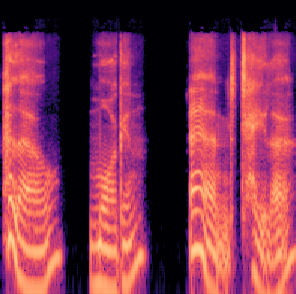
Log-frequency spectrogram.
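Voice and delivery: "hello" drawn out slowly in a character voice. Greeting Morgan and Taylor on request in Lady D's voice. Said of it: "say hello to Morgan and Taylor in Lady D's voice".

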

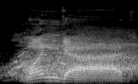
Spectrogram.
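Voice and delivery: really loud, shouted proclamation.

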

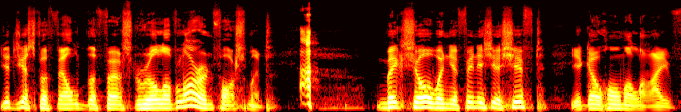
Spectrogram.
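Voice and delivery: put-on Scottish accent. Performing a movie quote so the other person can guess the film, in a Sean Connery accent. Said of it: "In a Sean Connery accent?".

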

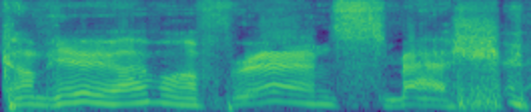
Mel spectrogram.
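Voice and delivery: psychotic snowman voice. Pitching a giant birthday snowman character, psychotic Frosty voice. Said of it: "kind of a partial psychotic snowman".

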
